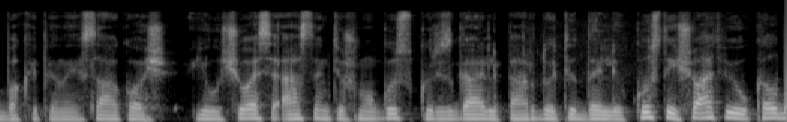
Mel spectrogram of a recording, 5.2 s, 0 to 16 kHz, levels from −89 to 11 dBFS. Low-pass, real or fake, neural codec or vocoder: 10.8 kHz; real; none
